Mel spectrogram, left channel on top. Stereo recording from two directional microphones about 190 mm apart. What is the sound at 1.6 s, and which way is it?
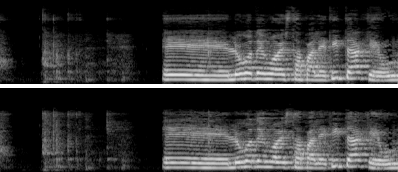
Speech, 45° left (ahead or behind).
